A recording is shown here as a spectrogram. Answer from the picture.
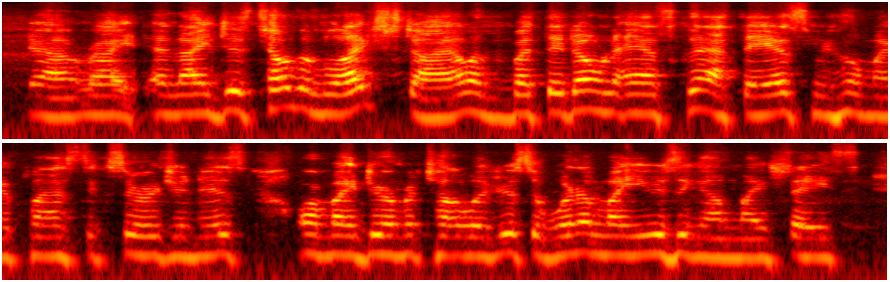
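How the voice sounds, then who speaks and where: A woman with an American accent speaks at a medium pitch and a fairly quick pace, with hardly any pauses and fairly even intonation. Noticeable background noise runs behind her. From US South, Florida (Miami Beach). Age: 80s+. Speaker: psychotherapist. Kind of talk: interview.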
